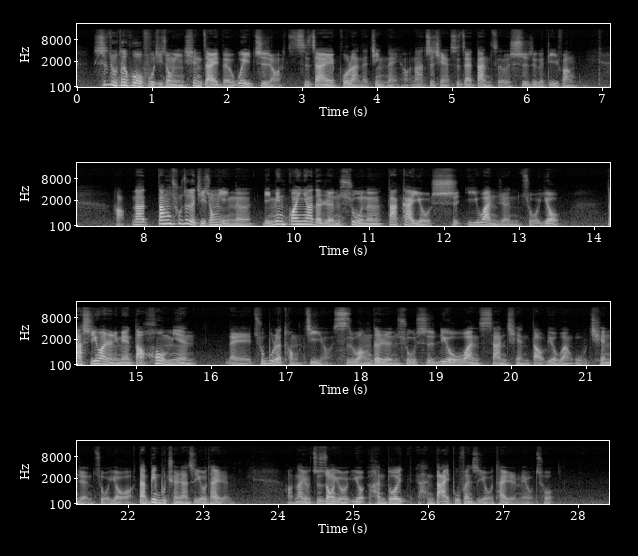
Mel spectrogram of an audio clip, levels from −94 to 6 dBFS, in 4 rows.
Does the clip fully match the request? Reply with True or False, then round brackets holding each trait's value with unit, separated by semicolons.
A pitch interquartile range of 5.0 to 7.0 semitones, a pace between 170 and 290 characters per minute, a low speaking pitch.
True (5.3 semitones; 280 characters per minute; 105 Hz)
